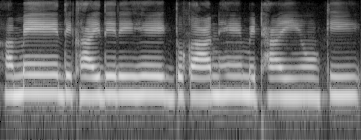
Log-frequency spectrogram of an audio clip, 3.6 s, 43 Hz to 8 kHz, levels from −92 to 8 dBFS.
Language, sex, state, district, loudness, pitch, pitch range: Hindi, female, Madhya Pradesh, Bhopal, -12 LUFS, 230 Hz, 220-235 Hz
